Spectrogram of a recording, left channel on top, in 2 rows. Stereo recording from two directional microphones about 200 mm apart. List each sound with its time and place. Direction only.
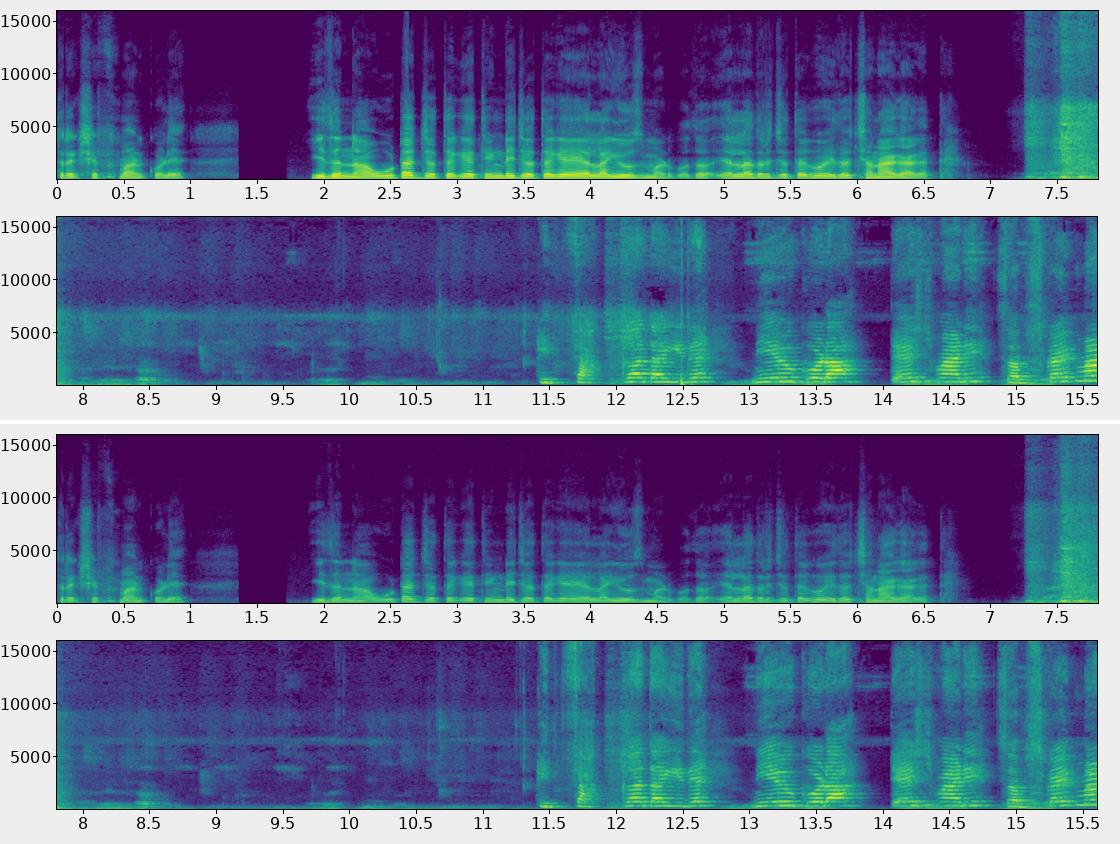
0.0 s speech: 30° left (ahead or behind)
1.9 s speech: 45° left (ahead or behind)
11.3 s child singing: 15° right (ahead or behind)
